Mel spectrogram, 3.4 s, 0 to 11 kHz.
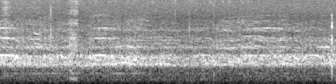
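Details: Common cranes at Kvismaren, among 24,000 present, coming in to roost in the wetland; a packed chorus of trumpeting calls, broken by a few brief knocks and clicks from camera shaking.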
